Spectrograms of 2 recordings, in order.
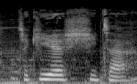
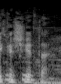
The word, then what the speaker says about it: Takeshita: My number 2 is Takiya Shita. I believe that's how it's pronounced. I went into Takeshita. Takeshita. Takiya Shita. That's at least what Google Translate said.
